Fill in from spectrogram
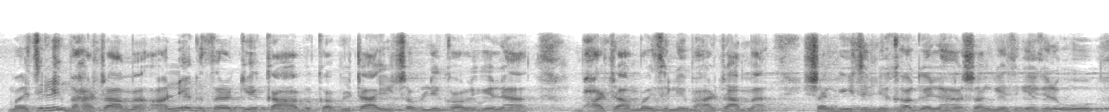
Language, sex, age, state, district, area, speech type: Maithili, male, 60+, Bihar, Supaul, rural, spontaneous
